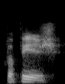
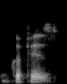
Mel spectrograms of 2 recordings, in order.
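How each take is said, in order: First: The name ends with a j-like sound. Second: The name ends with an s sound. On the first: This is a guess at the original Czech pronunciation. "I think this is Czech, so it would probably be uh" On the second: This is the speaker's usual pronunciation. "I pronounce it Quapis"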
